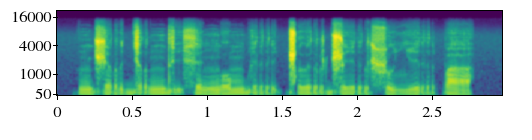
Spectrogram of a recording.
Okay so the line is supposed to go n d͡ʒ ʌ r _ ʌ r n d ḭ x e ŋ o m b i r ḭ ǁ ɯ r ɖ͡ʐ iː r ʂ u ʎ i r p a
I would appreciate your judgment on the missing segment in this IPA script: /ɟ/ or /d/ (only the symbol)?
ɟ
